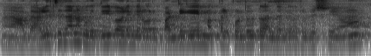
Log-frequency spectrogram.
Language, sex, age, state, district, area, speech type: Tamil, female, 30-45, Tamil Nadu, Perambalur, rural, spontaneous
